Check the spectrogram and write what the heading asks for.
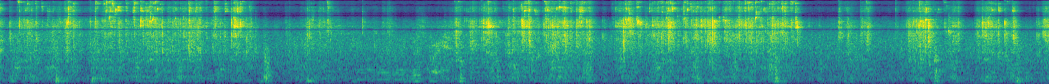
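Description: Hand-cranked homemade styrofoam grinder: a PVC drum studded with screw heads turning against a styrofoam block, giving a continuous rapid crackle of small scrapes and ticks as the foam is chewed into bits.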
